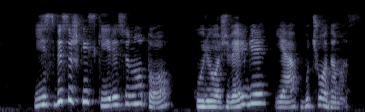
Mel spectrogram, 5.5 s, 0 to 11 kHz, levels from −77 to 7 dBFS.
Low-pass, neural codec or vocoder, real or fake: 7.2 kHz; none; real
